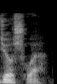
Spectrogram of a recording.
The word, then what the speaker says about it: Joshua: Entonces, el nombre de J era Joshua. Hoy, la mayoría de la gente pone el acento en la primera sílaba del nombre, pero debería colocarse en la segunda.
